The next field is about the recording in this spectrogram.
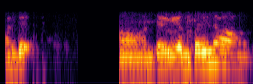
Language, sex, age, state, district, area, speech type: Telugu, female, 60+, Andhra Pradesh, Nellore, urban, conversation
